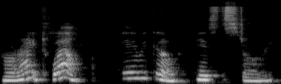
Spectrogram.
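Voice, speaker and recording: In a rough recording, a woman with a warm, husky mid-range voice speaks unhurriedly with lively intonation. A children's author, she chats informally from home over live video with young schoolchildren, offering encouragement and often stopping to ask them little questions.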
